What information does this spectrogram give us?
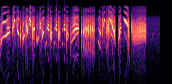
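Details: European goldfinch in wild-type field (campero) song, recorded for training young goldfinches: a fast run of bright twittering notes and slurred chirps, broken by two short buzzy trills, then silence.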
